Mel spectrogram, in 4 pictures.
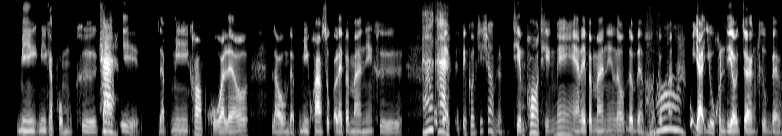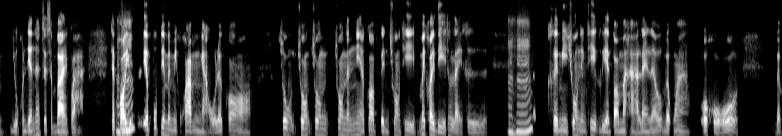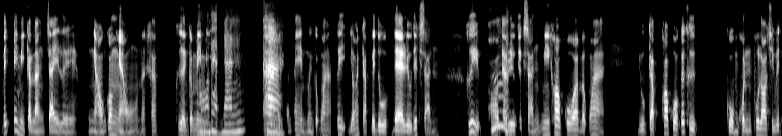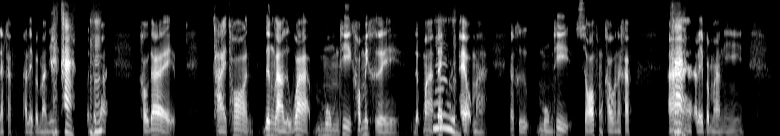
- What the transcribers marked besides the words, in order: other background noise
- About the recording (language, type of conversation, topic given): Thai, podcast, มีตัวละครตัวไหนที่คุณใช้เป็นแรงบันดาลใจบ้าง เล่าให้ฟังได้ไหม?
